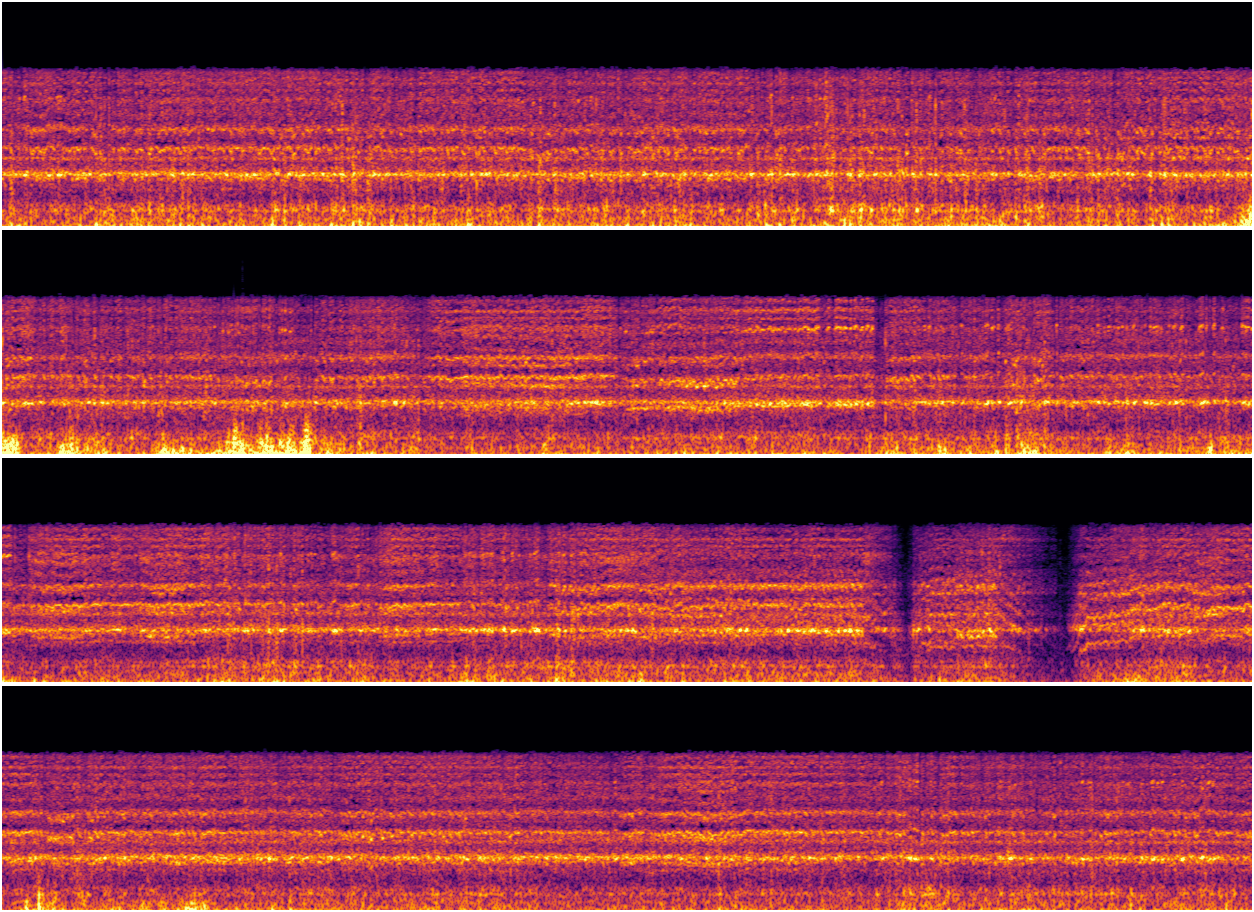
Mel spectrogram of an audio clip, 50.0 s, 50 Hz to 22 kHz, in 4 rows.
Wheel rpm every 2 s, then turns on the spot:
230, 230, 230, 230, 230, 230, 220, 230, 220, 220, 230, 230, 230, 220, 230, 220, 180, 100, 180, 230, 230, 230, 230, 230, 230.
none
